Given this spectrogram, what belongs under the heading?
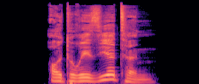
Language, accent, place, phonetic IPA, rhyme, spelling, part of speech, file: German, Germany, Berlin, [aʊ̯toʁiˈziːɐ̯tn̩], -iːɐ̯tn̩, autorisierten, adjective / verb, De-autorisierten.ogg
- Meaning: inflection of autorisieren: 1. first/third-person plural preterite 2. first/third-person plural subjunctive II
